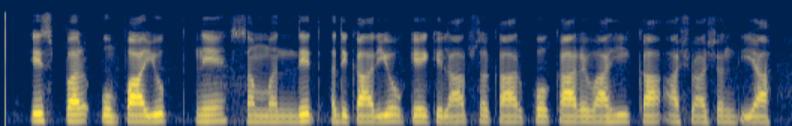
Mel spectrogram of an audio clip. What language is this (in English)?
Hindi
